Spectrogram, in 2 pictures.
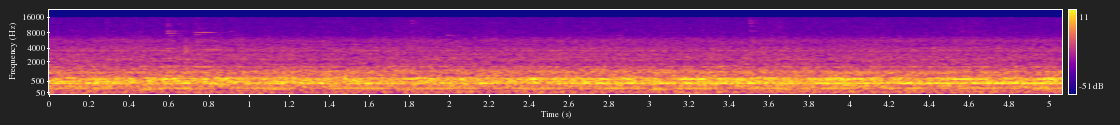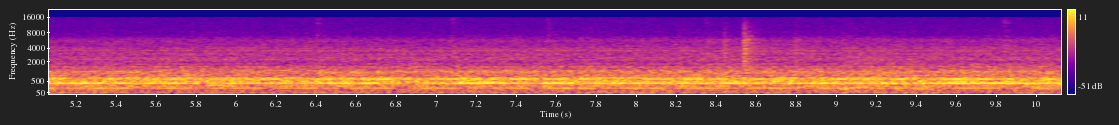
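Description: Steady electric hum of a kitchen fan motor, with even-pitched tones over a soft rushing noise. There is one light click near the end.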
